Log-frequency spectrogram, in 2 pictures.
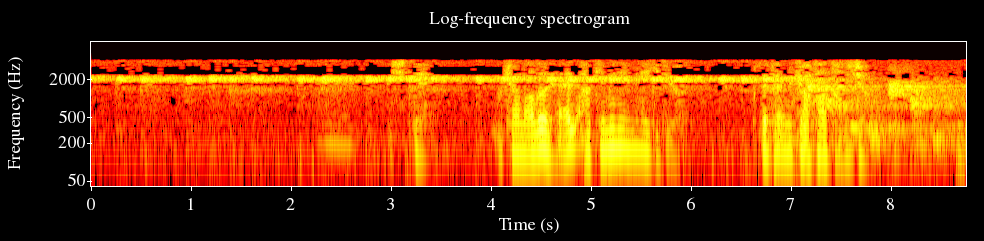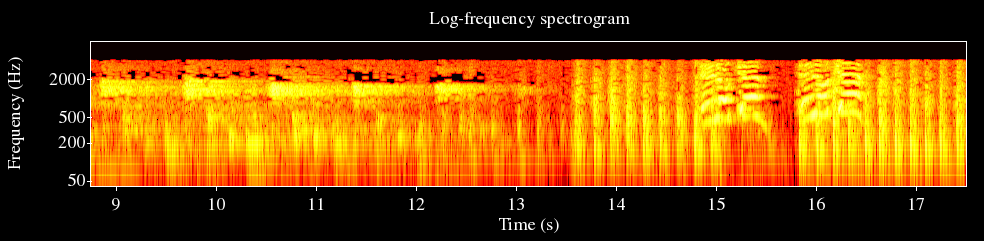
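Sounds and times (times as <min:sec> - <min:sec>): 
soft tonal sound: 0:00.0 - 0:13.4
speech: 0:04.2 - 0:06.0, 0:06.7 - 0:12.2
rapid insistent knocking on a door: 0:13.2 - 0:15.0, 0:15.8 - 0:17.4.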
